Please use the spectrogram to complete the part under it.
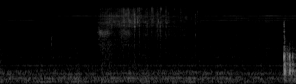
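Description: Vegetables sizzle briefly as they drop into a hot pan.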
